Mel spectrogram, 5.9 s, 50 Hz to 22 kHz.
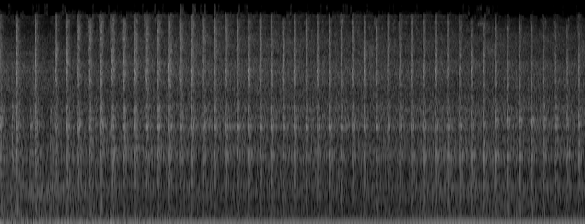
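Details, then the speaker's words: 2013 Scion FR-S at idle: sharp metallic tapping about eight knocks per second locked to engine speed; misfire found on cylinder 4, teardown recommended; internal engine knock. "I don't know if you hear it, but Uh this is the car with a knocking sounds. So pretty much customer complaint you know with a knocking sound."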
